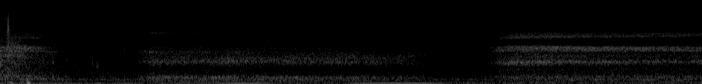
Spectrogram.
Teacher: Donc, comme si vous aviez fermé un petit peu le passage et ça permet de contrôler plus l'entrée et l'expire pour pouvoir contrôler le flux et allonger la respiration. Donc, il y a comme un frottement d'air au fond de la gorge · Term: respiration Ujjayi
